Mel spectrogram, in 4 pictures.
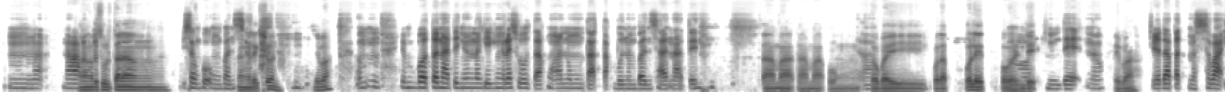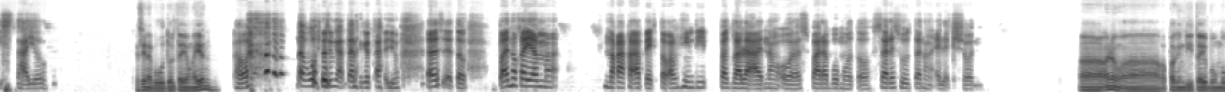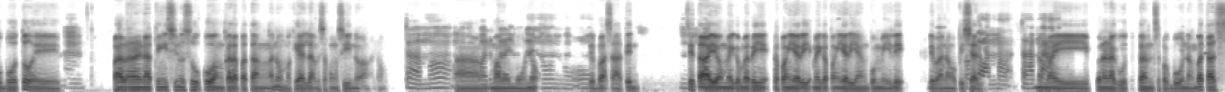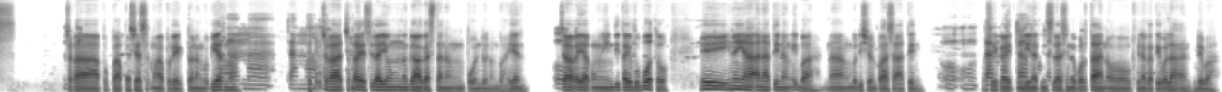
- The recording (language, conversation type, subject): Filipino, unstructured, Ano ang masasabi mo tungkol sa kahalagahan ng pagboto sa halalan?
- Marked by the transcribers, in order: static; tapping; chuckle; giggle; laughing while speaking: "nabudol nga talaga tayo"; other background noise; baby crying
